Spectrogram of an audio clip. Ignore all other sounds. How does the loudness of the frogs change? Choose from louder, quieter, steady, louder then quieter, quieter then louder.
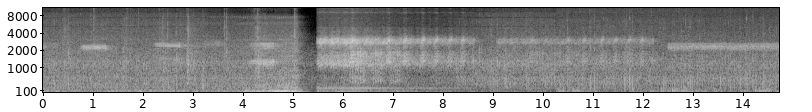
louder then quieter.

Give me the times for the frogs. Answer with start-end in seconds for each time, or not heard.
0.0-14.6.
